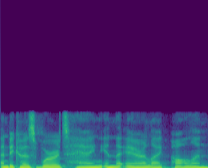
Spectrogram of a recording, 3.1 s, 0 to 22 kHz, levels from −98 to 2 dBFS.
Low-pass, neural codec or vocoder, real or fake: 7.2 kHz; codec, 16 kHz, 2 kbps, FunCodec, trained on Chinese and English, 25 frames a second; fake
